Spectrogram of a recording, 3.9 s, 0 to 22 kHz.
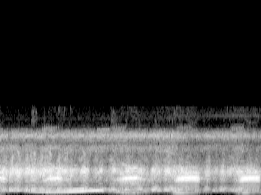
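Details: Chorus of frogs in Belize's Community Baboon Sanctuary, recorded in 2010 on the morning after one night of rain broke a three-month drought; a long upward-sliding croak, then short tonal notes repeating about once a second over a thick chorus.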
